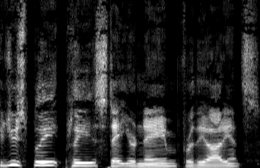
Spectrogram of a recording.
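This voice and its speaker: Someone performs a put-on character voice on a very clean recording with a silent background. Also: man, fairly high pitch for a man, moderate pace. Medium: actual play. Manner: smug, leading.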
